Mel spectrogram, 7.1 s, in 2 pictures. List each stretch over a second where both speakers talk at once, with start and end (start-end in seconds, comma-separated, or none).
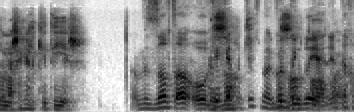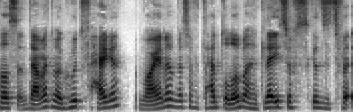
2.1-3.5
